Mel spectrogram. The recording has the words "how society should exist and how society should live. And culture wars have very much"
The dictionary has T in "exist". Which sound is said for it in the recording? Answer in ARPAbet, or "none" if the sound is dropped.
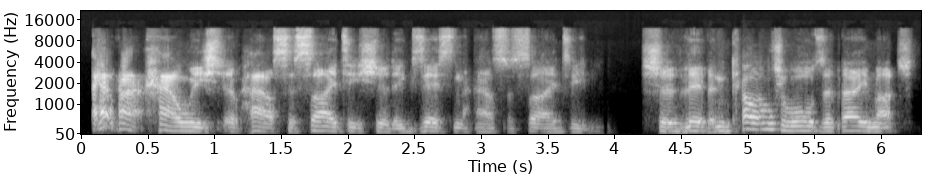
T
